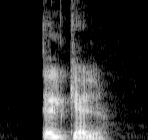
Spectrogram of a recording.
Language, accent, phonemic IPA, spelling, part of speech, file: French, France, /tɛl kɛl/, tel quel, adjective, LL-Q150 (fra)-tel quel.wav
- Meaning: as is, as it is (as they are, etc.)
